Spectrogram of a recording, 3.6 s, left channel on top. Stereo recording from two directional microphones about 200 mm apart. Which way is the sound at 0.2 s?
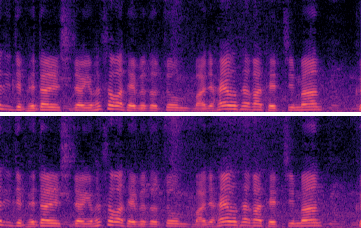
25° left (ahead or behind).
